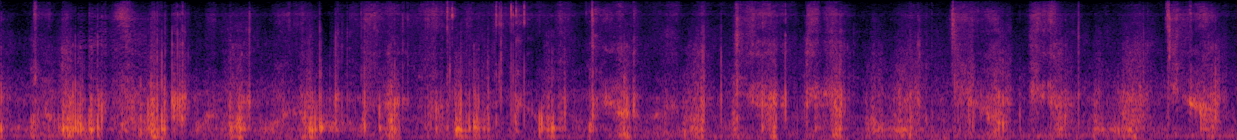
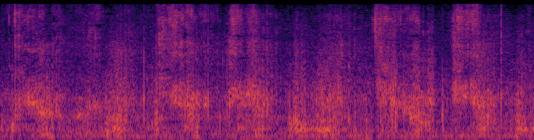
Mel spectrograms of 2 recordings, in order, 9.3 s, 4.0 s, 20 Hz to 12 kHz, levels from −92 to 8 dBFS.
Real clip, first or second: second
